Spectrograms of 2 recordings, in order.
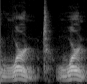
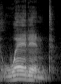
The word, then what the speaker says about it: weren't: No, they weren't. No digáis weren't. Es una sola sílaba.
